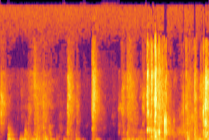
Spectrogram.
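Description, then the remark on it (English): A dog named Bubs, scared during a thunderstorm outside, scratching, with a run of irregular scraping and rustling bursts separated by brief pauses, fairly loud and with no one talking. “It's my dog. It's actually thunderstorming out, so he was scratching.”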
